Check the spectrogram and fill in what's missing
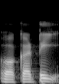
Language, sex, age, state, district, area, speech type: Telugu, male, 18-30, Andhra Pradesh, West Godavari, rural, read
